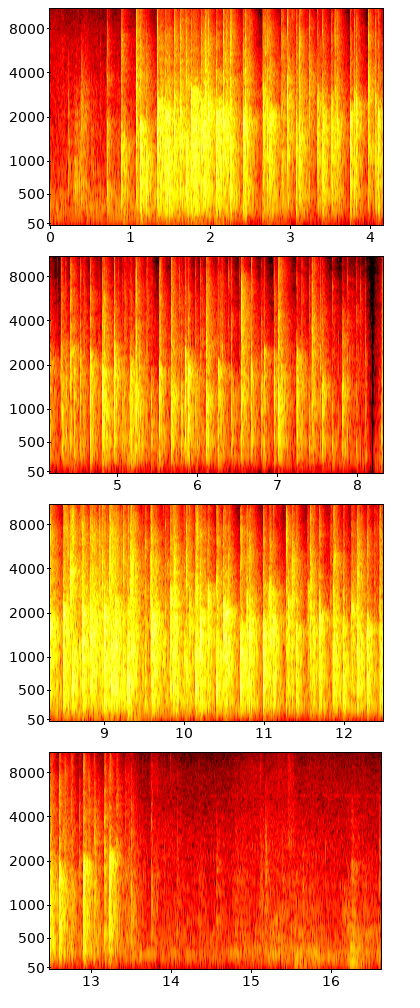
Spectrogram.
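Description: A small audience clapping. The applause stops abruptly about eight seconds in, picks up again straight away, and dies away near the end.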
